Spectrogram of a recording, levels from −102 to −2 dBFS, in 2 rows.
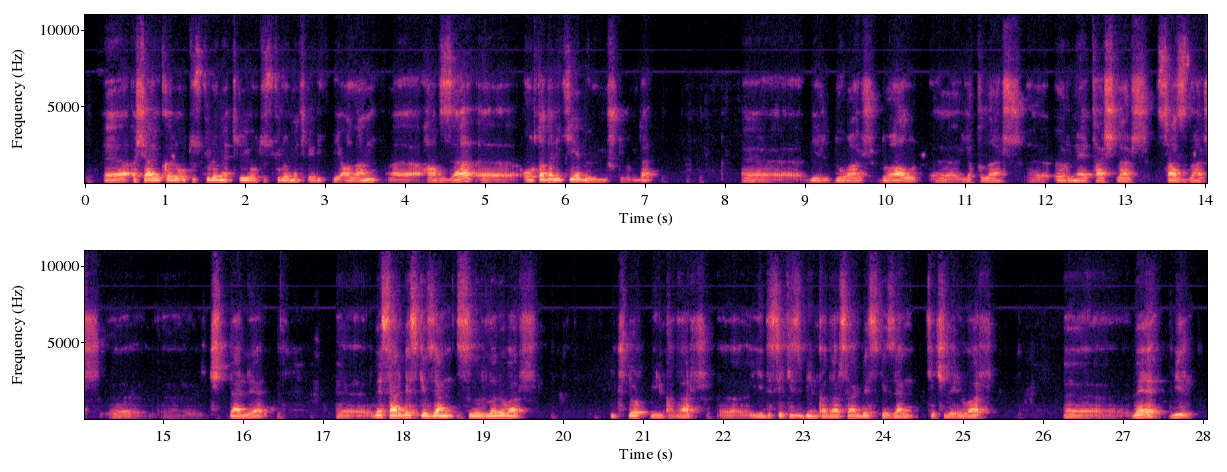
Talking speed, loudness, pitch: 105 wpm, -23 LUFS, 120 Hz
